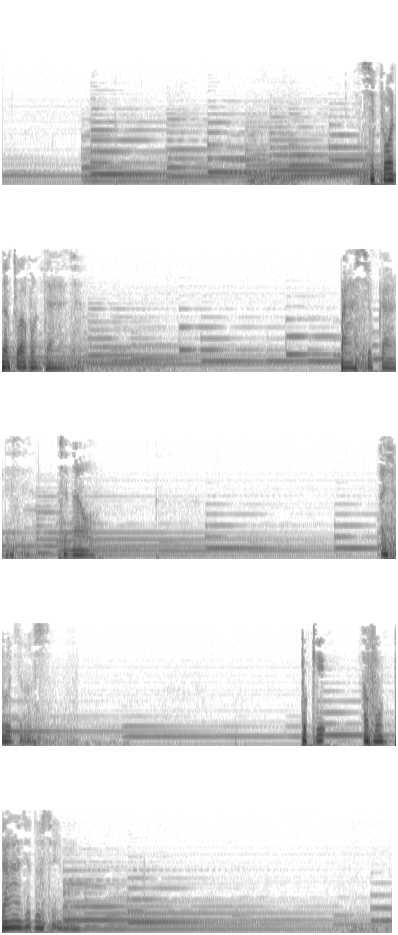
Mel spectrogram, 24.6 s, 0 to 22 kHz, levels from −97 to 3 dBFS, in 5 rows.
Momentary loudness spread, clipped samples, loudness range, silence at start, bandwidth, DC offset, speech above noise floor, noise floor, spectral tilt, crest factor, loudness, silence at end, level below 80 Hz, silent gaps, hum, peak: 25 LU; under 0.1%; 15 LU; 0 s; 5.6 kHz; under 0.1%; 30 dB; -60 dBFS; -8.5 dB/octave; 24 dB; -35 LUFS; 0 s; -52 dBFS; none; none; -12 dBFS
